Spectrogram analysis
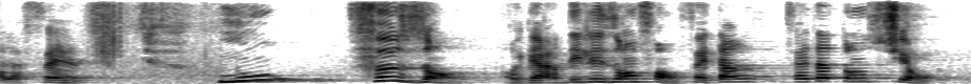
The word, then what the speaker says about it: faisons: Nous faisons. Regardez les enfants, faites attention. F-A-I, mais je prononce feu.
